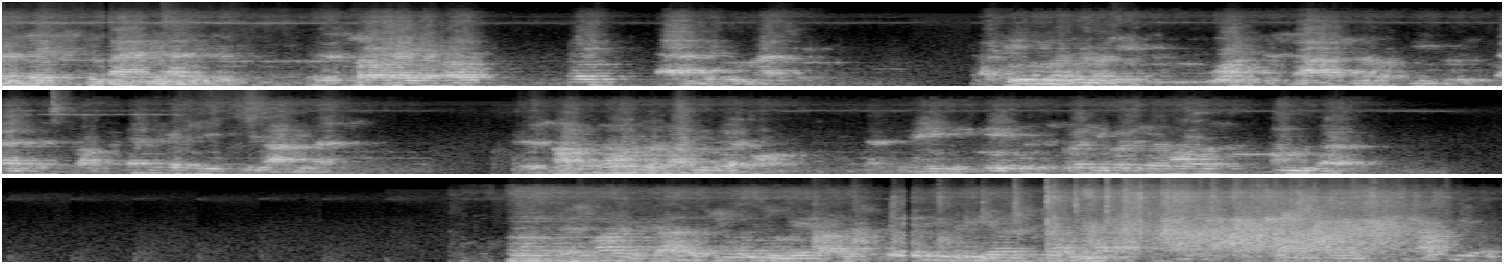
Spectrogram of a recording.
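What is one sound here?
A man speaks steadily into a microphone in an echoing hall, heard through an online call.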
